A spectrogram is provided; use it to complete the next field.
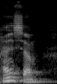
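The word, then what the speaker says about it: handsome: के दौरान Sam become हैंडसम इसको हैंडसम नहीं पढ़ते हैं हैंडसम पढ़ते हैं क्योंकि डी इसमें साइलेंट है सैम बिकम जो समम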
